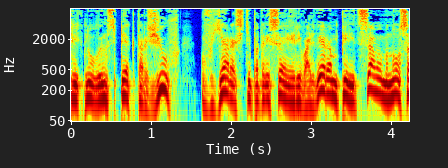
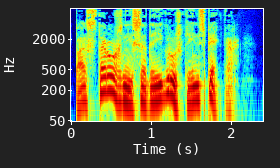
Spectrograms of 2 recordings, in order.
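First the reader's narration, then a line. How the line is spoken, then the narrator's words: Cold remark. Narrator (Russian): холодно обронил Холмс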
